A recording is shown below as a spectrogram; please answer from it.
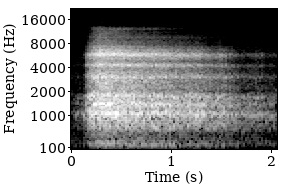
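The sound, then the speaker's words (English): A forceful exhalation through the mouth during a tense-and-release meditation breathing exercise, heard as a sustained airy whoosh that is loud at first and gradually fades, with no talk. “we'll release that tension with a double exhalation through the mouth. So empty the lungs and then double inhale. Tense the body and hold the breath. And then double exhale.”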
